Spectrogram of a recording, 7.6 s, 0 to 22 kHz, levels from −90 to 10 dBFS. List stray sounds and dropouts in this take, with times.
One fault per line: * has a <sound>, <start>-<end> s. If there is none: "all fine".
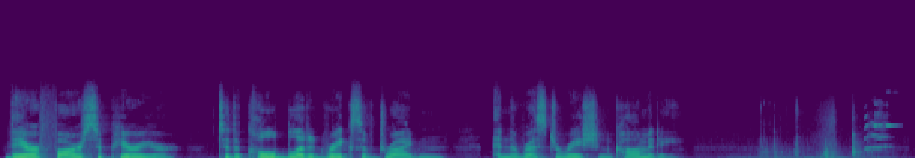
* has a squeak, 6.0-7.5 s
